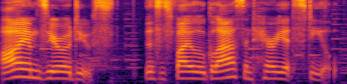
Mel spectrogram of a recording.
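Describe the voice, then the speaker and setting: A woman's voice: medium pitch, fairly even intonation, normal speed, clear, resonant tone, soft background music, lightly acted. A woman voicing a male robot detective who speaks in stiff, formal, mechanical phrases. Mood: flat.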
